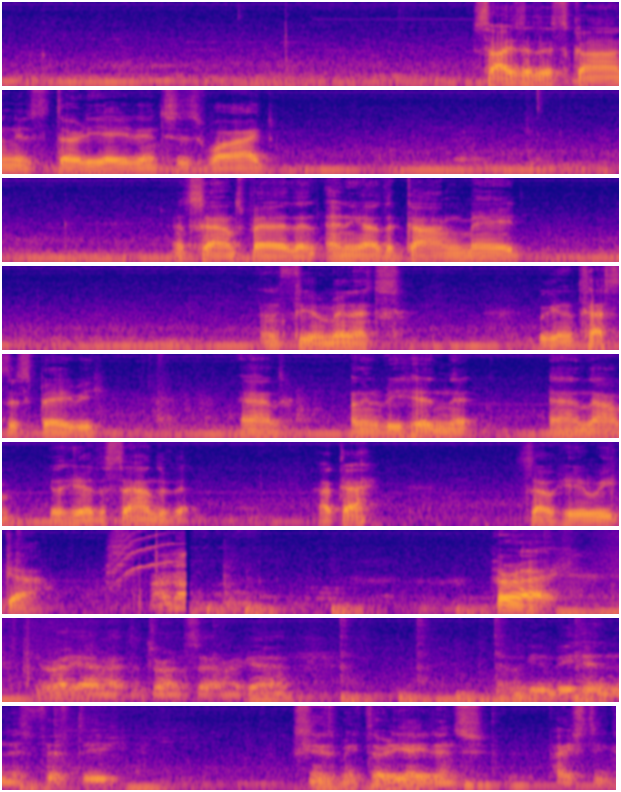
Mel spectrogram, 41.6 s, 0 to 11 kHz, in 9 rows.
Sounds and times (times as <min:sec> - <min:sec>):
Speech: 0:03.6 - 0:06.7, 0:10.5 - 0:13.2, 0:15.8 - 0:17.0, 0:17.9 - 0:19.3, 0:20.3 - 0:24.6, 0:25.5 - 0:26.0, 0:27.0 - 0:28.2, 0:28.9 - 0:30.8, 0:31.4 - 0:34.7, 0:36.1 - 0:38.0, 0:39.2 - 0:41.6.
